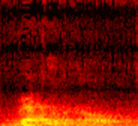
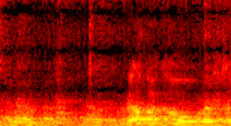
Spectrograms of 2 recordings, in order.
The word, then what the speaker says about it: replicable: Replicable. Tough word. Yeah. Get three syllables. Replicable.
